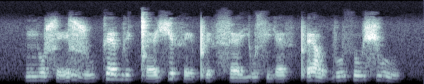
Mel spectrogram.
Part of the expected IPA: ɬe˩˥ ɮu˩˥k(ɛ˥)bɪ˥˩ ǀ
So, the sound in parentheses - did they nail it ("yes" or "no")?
yes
